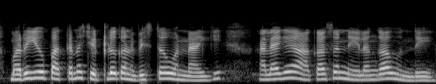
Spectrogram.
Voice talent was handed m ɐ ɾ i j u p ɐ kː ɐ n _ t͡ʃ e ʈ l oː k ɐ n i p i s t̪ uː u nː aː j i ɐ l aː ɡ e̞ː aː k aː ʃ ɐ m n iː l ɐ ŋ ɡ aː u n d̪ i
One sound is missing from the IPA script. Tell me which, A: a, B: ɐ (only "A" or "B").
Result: B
